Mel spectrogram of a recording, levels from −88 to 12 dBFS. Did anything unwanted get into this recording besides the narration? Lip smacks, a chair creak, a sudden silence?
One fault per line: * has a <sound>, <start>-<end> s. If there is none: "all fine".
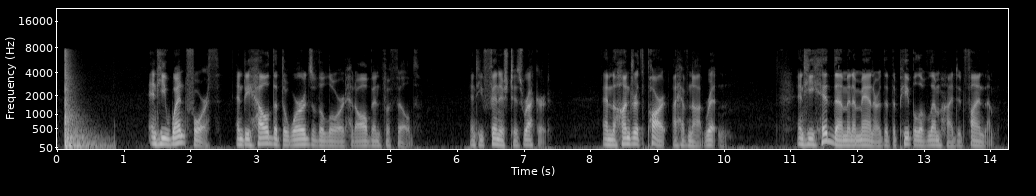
* has a thud, 0.1-0.9 s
